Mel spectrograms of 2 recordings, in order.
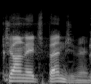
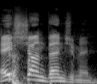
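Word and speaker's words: H. Jon Benjamin: oh yeah that's John John H Benjamin is h john benjamin stop saying it wrong good what's an initial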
